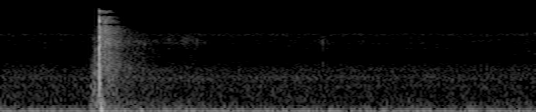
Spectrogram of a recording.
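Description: An eight iron striking a golf ball on a tee shot: a single sharp click about three quarters of a second in.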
